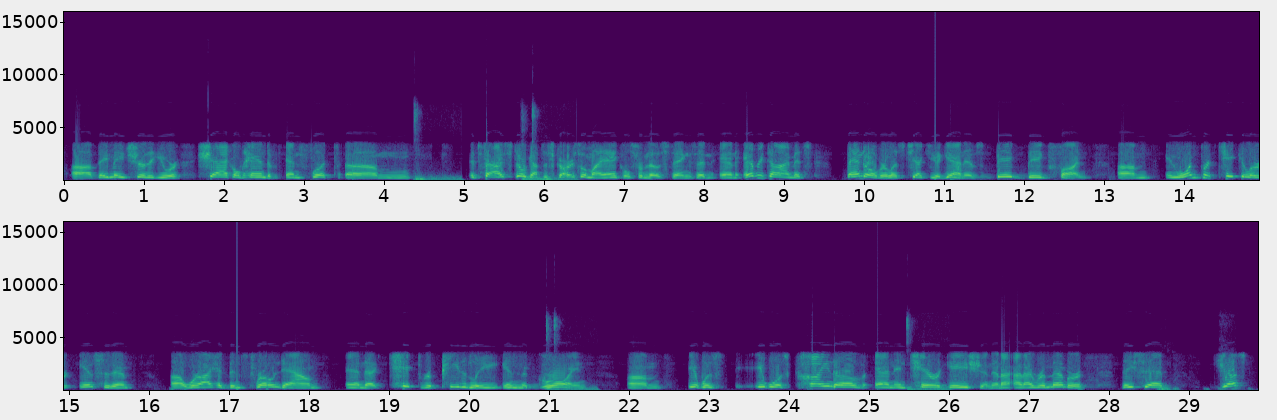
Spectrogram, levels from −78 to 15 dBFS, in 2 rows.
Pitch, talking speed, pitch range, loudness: 150 Hz, 155 wpm, 135-170 Hz, -15 LUFS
